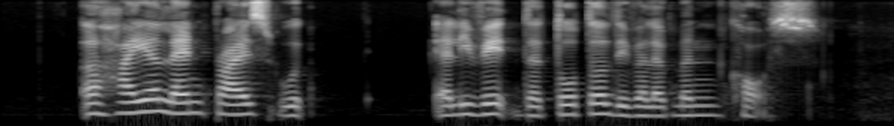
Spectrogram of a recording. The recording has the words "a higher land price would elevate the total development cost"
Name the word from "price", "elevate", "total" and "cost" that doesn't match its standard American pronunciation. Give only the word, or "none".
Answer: cost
